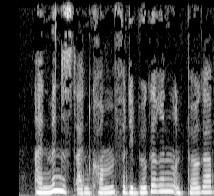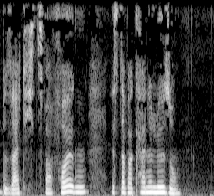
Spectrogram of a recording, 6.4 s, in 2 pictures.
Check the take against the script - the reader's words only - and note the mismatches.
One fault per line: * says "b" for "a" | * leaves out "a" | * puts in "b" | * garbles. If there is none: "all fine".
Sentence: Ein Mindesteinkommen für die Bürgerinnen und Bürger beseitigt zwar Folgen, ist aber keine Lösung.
all fine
